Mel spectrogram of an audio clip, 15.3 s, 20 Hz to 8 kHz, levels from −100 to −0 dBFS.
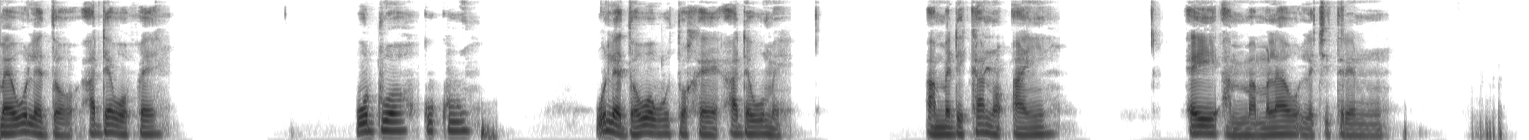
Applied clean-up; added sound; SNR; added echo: neural mask model Resemble Enhance denoiser.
